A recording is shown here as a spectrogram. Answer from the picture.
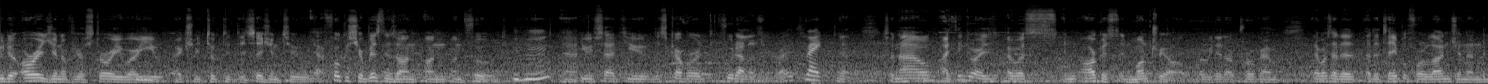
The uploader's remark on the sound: Live from #IMEXAmerica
